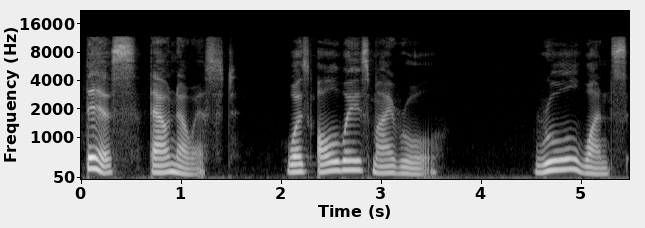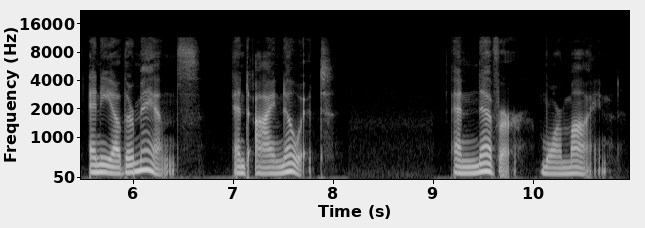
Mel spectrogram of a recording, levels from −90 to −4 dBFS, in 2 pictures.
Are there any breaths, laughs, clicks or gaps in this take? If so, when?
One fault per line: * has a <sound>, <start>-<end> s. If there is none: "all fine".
all fine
